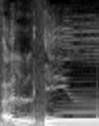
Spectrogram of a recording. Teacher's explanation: Dia ikhfa hakiki ni dia kena ikhfa dan dia dengung.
